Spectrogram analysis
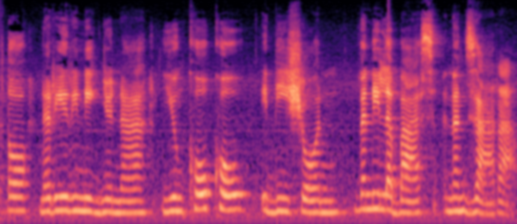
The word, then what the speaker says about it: Cocoa: tamang pronunciation ng Coco, ang pronunciation natin sa kanya is cocawa. Or I don't know baka Tagalog na pronunciation pero I will pronounce it as coco.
